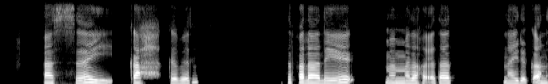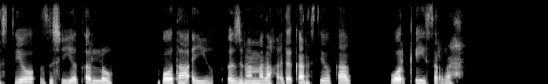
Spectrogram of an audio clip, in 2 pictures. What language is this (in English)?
Tigrinya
